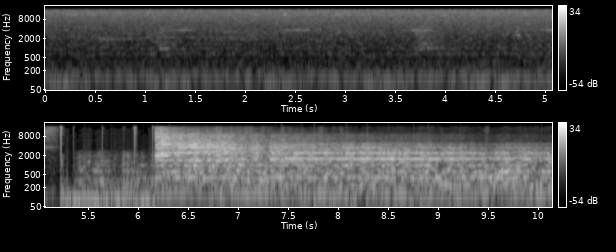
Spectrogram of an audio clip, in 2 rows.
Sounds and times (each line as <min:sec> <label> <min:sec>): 0:05.2 Bang 0:10.1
